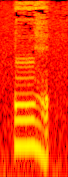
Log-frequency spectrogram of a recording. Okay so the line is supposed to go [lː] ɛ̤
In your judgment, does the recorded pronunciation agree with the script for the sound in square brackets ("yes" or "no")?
yes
